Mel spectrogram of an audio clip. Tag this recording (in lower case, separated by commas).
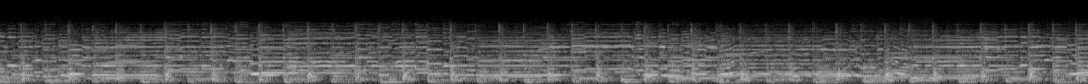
violin, music, musical instrument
